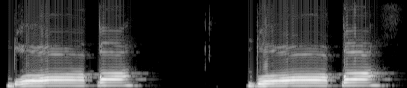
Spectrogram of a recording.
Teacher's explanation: قاف کو نہیں کھینچنا کیونکہ قاف متحرک ہے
